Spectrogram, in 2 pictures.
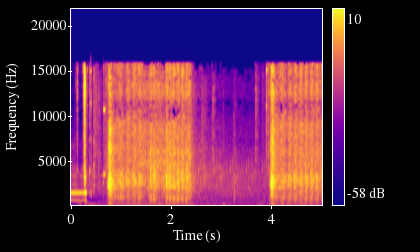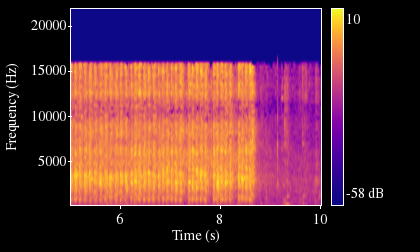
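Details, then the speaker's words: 1JZ engine after deleting electronic throttle, idle adjust screw wound in, in neutral: starter cranks, engine coughs and splutters, briefly catches then fades out; nearly runs, probably needs more throttle, cause unconfirmed. "Doesn't want to start. Probably needs a bit more throttle. It like started to cough and splutter."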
